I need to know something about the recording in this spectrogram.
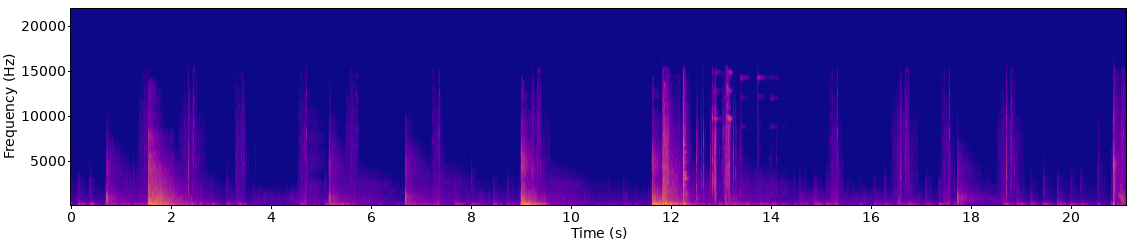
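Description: Gunshots fire loudly and echo away.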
